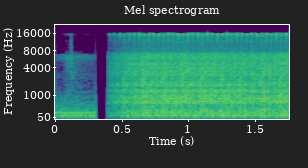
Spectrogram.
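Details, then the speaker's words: Suzuki Esteem/Baleno engine started after replacing the PCV valve: after brief silence a steady, even idle with no knocks, misses or ticks; normal idle. "Bien amigos, vemos que el motor está funcionando muy bien, tiene un buen sonido."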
